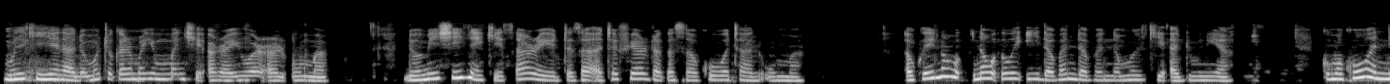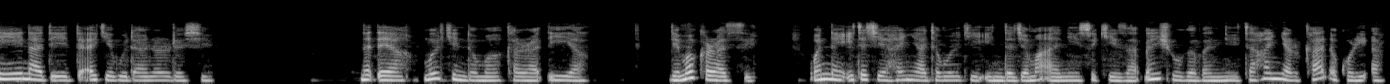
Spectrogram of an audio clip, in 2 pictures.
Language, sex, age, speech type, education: Hausa, female, 15-29, spontaneous, tertiary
